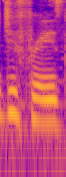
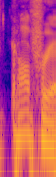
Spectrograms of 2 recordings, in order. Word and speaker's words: Giuffre: Virginia Giuffre's loved ones are speaking out after Andrew Mountbatten Windsor, I thought it was Guffrey. I've been saying it wrong.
